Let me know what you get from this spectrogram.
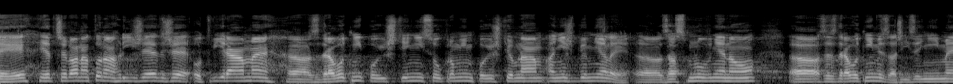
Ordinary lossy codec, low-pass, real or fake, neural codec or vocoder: AAC, 48 kbps; 10.8 kHz; real; none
